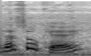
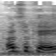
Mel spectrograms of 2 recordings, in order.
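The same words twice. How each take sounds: First: It is said in a warm, kind tone. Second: It is said in a dismissive, offhand tone. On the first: The speaker genuinely understands. The speaker calls it right. "Be like, yeah, that's okay. It's the tonality" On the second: The speaker doesn't really care. The speaker calls it wrong. "You can't be like, ... Don't be dismissive"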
